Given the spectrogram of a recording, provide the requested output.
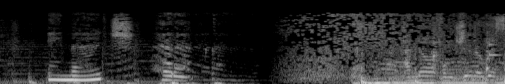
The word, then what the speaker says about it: inD Hr Ek: It is pronounced as inEdj Hedek. inEdj Hedek.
